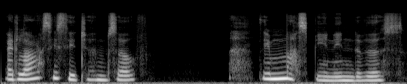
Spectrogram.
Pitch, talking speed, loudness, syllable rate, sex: 220 Hz, 190 wpm, -15 LUFS, 5.2 syllables/s, female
